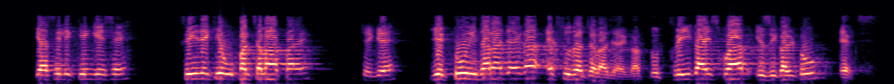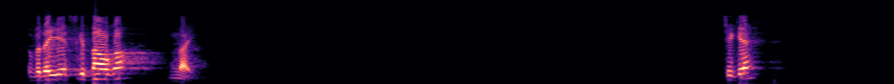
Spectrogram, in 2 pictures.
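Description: A man explains calmly into a close microphone.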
